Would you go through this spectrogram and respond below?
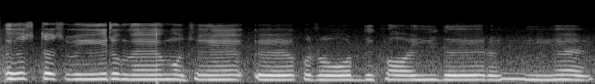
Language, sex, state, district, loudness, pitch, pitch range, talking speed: Hindi, female, Madhya Pradesh, Katni, -13 LUFS, 215 Hz, 210-235 Hz, 100 wpm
